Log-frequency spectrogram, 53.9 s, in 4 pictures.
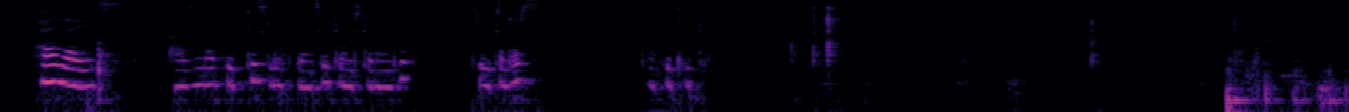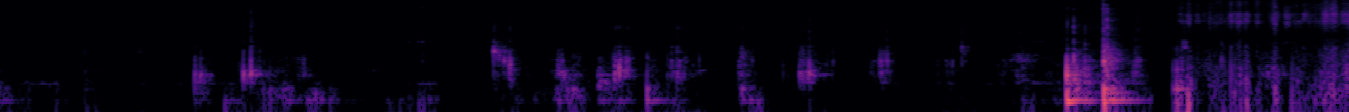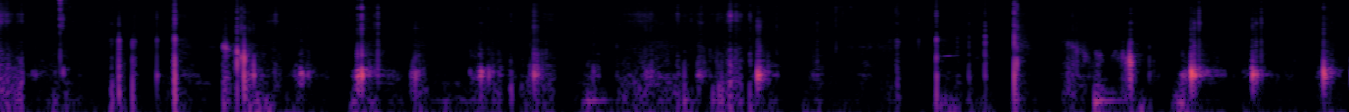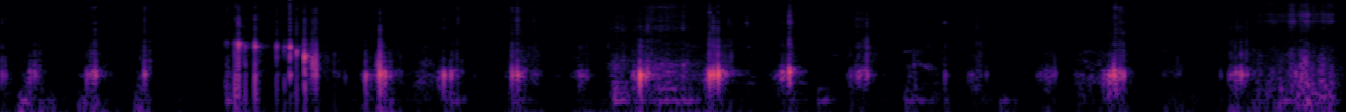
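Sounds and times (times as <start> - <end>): sharp crunching and gritty chewing: 15.4 - 16.8, 17.4 - 24.1, 24.7 - 53.9.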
